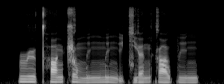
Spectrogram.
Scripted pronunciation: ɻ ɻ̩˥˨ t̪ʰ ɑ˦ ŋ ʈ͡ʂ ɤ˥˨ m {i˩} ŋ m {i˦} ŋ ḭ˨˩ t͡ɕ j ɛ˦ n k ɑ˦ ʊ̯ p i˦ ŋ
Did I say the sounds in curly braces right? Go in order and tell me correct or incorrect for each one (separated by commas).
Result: incorrect, incorrect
